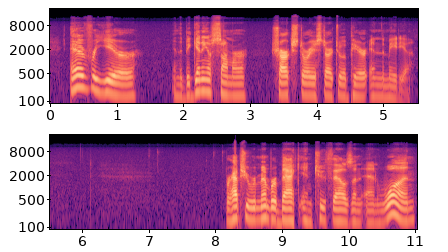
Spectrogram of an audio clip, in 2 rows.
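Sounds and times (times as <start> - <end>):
faint clicks: 5.9 - 6.3, 7.0 - 8.2.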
